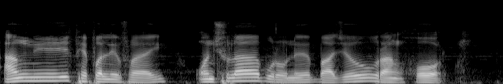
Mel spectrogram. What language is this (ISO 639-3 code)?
brx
